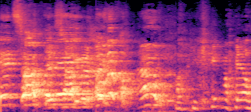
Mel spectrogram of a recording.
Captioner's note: laughing; Dan falls on Phil, lots of screaming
